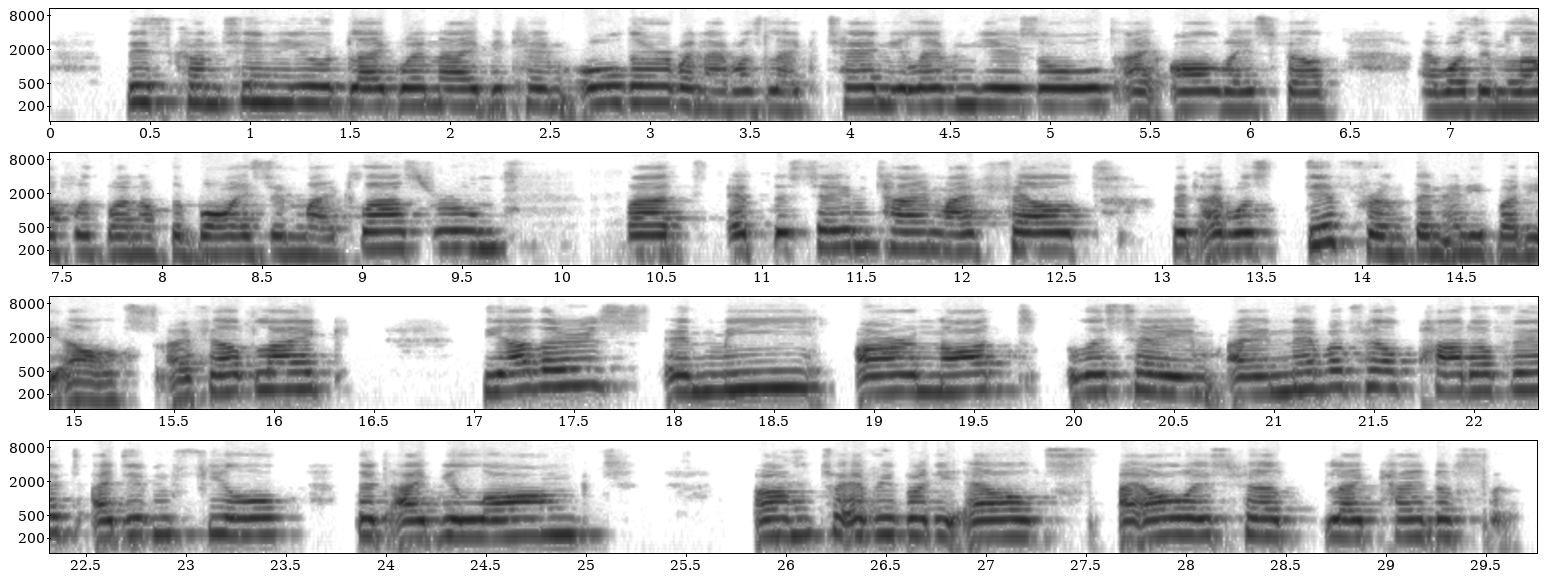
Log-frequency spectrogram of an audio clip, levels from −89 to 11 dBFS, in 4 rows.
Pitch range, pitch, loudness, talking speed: 200-240 Hz, 220 Hz, -16 LUFS, 155 wpm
